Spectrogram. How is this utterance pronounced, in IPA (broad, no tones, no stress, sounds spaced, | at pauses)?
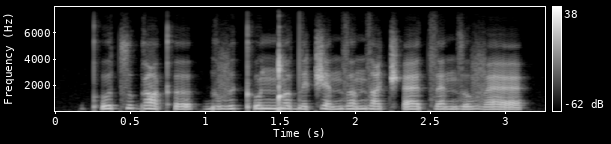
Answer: kʼ ʊ t͡s u ɡ ɑ kʼ ə | ɡ ə v ɪ kʼ ʊ ŋ͡ǃ ʌ d æ t͡ʃ æ n z ʌ n z ɑ t͡ʃʼ æ t͡s æ n z ʊ v æ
